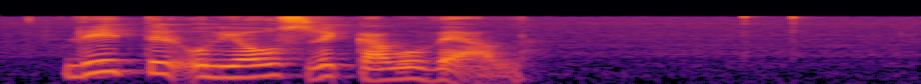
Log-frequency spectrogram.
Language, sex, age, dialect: Faroese, female, 61+, Suðurstreymoy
